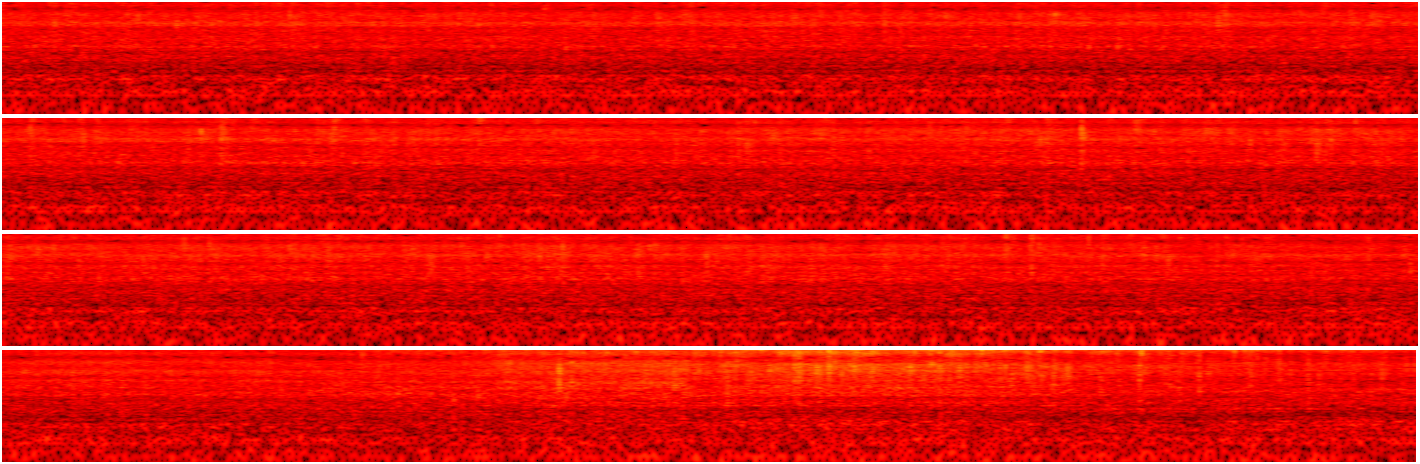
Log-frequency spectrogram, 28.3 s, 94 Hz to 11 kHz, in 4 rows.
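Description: Chicken breast, green bell pepper and onion sizzling in oil in a wok: a steady frying hiss that grows louder and brighter about 24 seconds in.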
